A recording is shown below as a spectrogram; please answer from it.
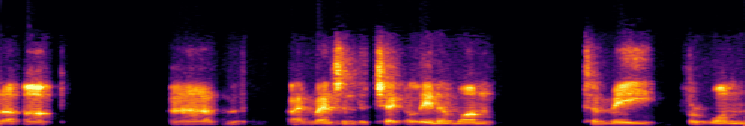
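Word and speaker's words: Txakolina: He brought out a Basque wine, which I had to look up to find out how to pronounce because I'd never heard of it before. Chicalina.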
